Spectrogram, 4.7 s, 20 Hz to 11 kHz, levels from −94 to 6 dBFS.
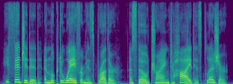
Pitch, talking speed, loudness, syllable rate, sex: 210 Hz, 195 wpm, -18 LUFS, 5.1 syllables/s, female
